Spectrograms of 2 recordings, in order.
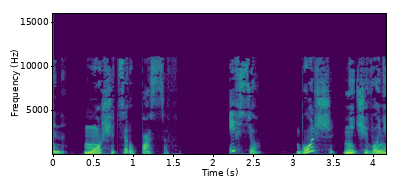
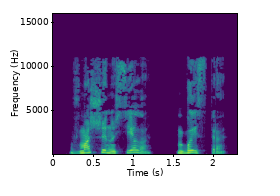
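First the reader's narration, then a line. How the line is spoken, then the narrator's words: Dry, curt. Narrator (Russian): проговаривает сухо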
